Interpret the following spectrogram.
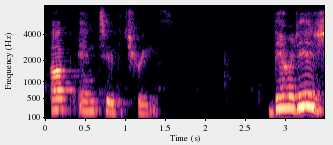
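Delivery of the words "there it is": higher, louder, pleased find; girl spotting the treehouse, excited; excited discovery. Acted. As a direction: point it out with a thrill. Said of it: "she said".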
